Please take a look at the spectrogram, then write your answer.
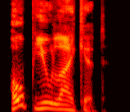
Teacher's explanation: It is very informal. Words are blended together. Hope you like it can sound like one long word.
